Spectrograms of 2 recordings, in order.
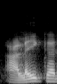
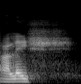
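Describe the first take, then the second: First: The word ends with a k sound. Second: The word ends with a sh sound.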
